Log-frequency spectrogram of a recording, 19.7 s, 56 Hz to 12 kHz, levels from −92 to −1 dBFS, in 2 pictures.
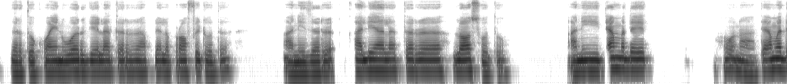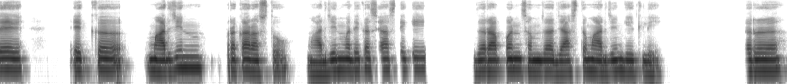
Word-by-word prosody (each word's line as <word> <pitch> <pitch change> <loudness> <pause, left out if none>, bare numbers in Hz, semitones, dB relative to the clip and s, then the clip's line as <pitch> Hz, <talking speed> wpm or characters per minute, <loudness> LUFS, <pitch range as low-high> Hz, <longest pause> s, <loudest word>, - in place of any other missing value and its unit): जर 115 - -1
तो 115 - -1
कॉइन 120 0 +2
वर 125 +1 +3
गेला, 125 0 +1
तर 125 0 -3
अ, 125 - 0
आपल्याला 120 0 -3
प्रॉफिट 125 0 -2
होतं 120 +3 -4 0.8
आणि 110 0 +2
जर 115 +2 -1 0.3
खाली 130 +1 +3
आला 135 0 +1
तर 135 -1 0
अ, 130 0 +1 0.2
लॉस 130 +1 +3
होतो. 115 +3 -8 0.7
आणि 130 +1 +3
त्यामध्ये 140 -2 +2 1.0
हो 140 - -2
ना. 120 -4 -2
त्यामध्ये 145 +1 +3 0.7
एक 140 +1 -8
अ, 145 -1 +3 0.4
मार्जिन 155 +5 +3 0.3
प्रकार 135 0 +2
असतो. 125 +2 -2 0.3
मार्जिनमध्ये 135 +5 +2
कसे 140 -1 -3
असते, 140 0 -5
की 150 +1 -5 0.7
जर 135 +1 +2
आपण 130 +2 +4
समजा 130 0 +4
जास्त 125 +1 -2
मार्जिन 130 0 +3
घेतली 125 -1 -2 1.1
तर 135 0 0
अ, 135 0 +4
130 Hz, 120 wpm, -26 LUFS, 125-140 Hz, 1.1 s, आपण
